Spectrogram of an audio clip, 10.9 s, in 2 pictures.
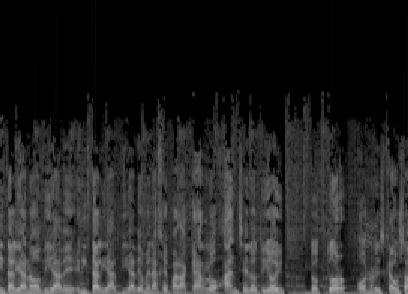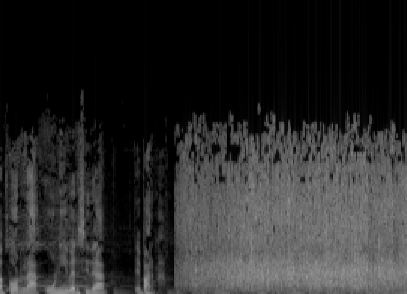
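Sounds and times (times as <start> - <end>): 
speech: 0.0 - 7.8
audience ovation applause: 7.8 - 10.8.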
